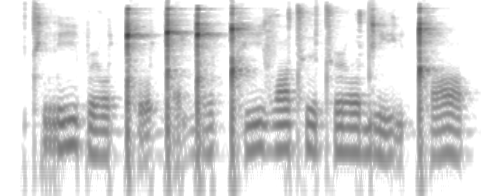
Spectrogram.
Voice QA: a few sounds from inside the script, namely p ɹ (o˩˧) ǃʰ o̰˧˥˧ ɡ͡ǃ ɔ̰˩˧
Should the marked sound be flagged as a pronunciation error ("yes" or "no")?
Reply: no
